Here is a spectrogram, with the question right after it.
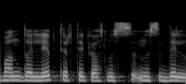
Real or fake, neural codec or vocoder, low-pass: real; none; 7.2 kHz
